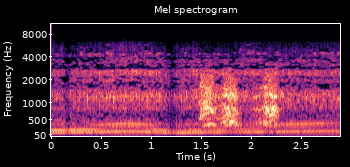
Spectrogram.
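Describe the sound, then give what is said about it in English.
Guard dogs running loose in the grounds bark twice in quick succession, deep, over a steady low mechanical hum that runs through the whole clip; no one speaks. “That sounded like the Hound of the Baskervilles. Guard dogs.”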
